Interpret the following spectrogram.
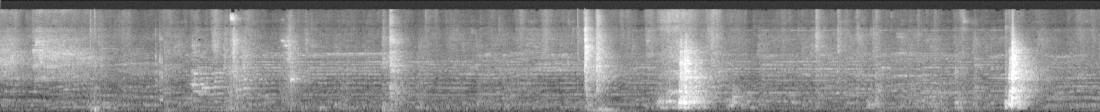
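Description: Background music running steadily, with a few short, sudden knocks, the loudest near the end, and a brief laugh about ten seconds in.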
